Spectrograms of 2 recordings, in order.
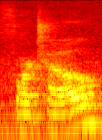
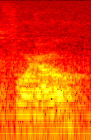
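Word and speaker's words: Forteau: another photo in Labrador a place called for forto but they pronounce it foro and Labrador foro this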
